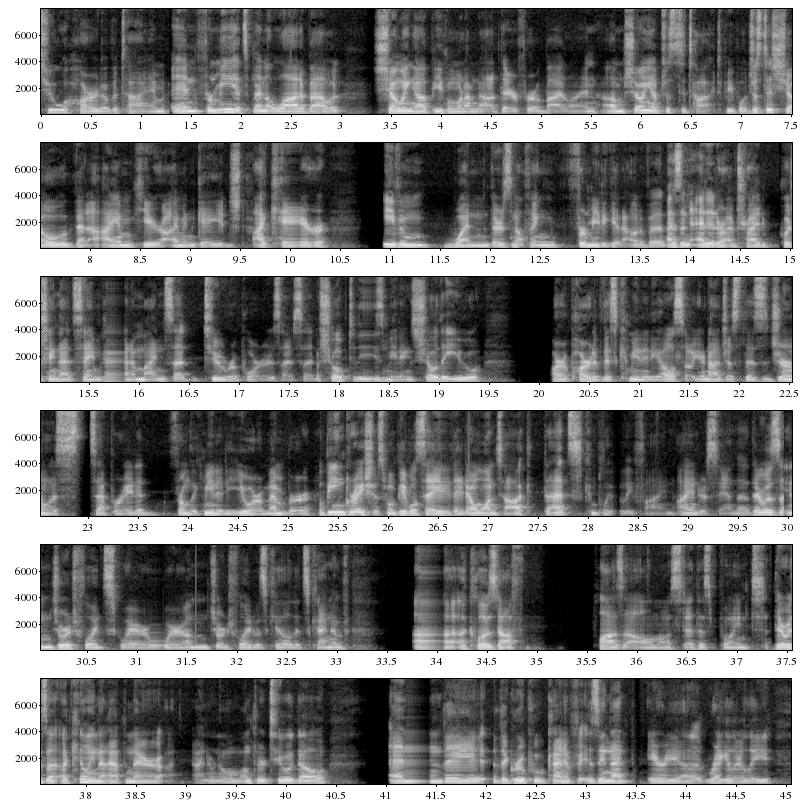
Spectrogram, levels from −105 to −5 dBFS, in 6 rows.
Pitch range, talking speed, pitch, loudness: 115-130 Hz, 215 wpm, 120 Hz, -25 LUFS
